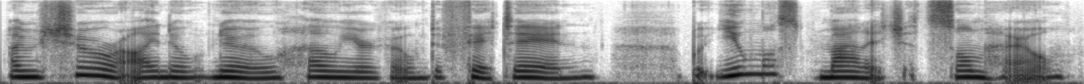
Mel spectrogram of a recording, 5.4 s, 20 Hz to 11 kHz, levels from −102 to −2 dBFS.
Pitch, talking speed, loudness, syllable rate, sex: 210 Hz, 190 wpm, -16 LUFS, 4.6 syllables/s, female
